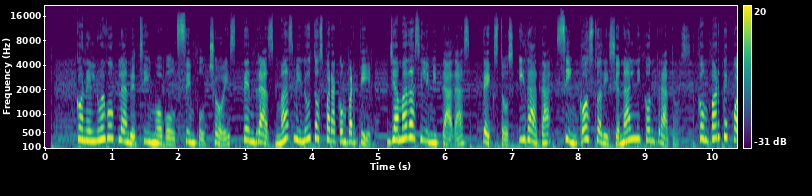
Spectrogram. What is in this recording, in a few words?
Upbeat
